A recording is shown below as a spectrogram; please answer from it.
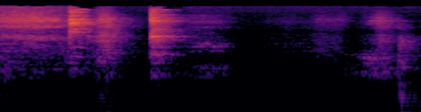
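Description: Weight plates stacked on a loading pin clanking and clinking against each other as the loaded pin is gripped and moved. There are several separate metallic knocks, one near the start, two more within the first second and another near the end.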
